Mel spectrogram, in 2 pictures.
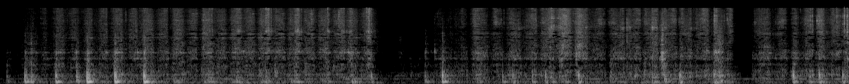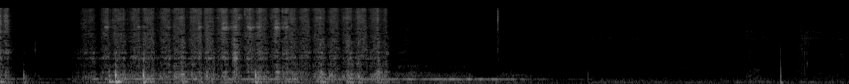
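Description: A hand tool scraping rust off the metal coil frame and ground point of an HEI distributor cap, in rapid back-and-forth strokes. The scraping comes in three spells with short pauses and dies away a couple of seconds before the end.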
